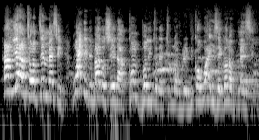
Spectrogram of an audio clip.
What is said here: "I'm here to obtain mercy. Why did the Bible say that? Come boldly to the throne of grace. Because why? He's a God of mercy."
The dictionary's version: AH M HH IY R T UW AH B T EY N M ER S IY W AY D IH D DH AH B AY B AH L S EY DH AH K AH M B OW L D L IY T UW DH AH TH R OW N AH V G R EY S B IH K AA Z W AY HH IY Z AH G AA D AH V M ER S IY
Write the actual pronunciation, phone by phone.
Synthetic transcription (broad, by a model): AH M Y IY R T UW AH T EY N M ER S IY W AY D IH D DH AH B AY B AH L S EY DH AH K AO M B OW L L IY T UW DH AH T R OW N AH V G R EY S B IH K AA S W AY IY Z AH G AA D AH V M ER S IY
